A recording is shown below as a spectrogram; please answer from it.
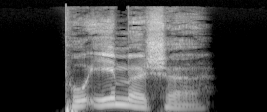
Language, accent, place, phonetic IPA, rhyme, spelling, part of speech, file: German, Germany, Berlin, [poˈeːmɪʃə], -eːmɪʃə, poemische, adjective, De-poemische.ogg
- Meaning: inflection of poemisch: 1. strong/mixed nominative/accusative feminine singular 2. strong nominative/accusative plural 3. weak nominative all-gender singular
